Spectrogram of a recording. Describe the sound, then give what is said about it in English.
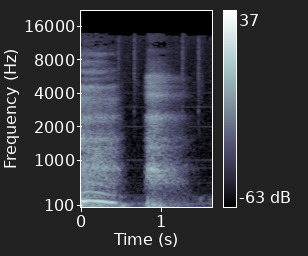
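A voice imitates the gasping breath of a patient suddenly starting to breathe on his own just before organ donation surgery. A long, rasping drawn breath is followed by a shorter second gasp that trails off, with no other sound. “Right before the surgery, he started breathing on his own. All of a sudden, they notice him going,”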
